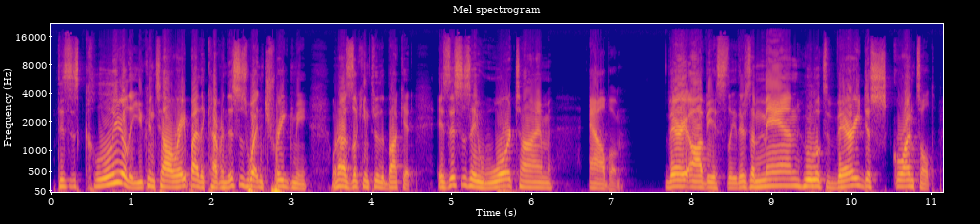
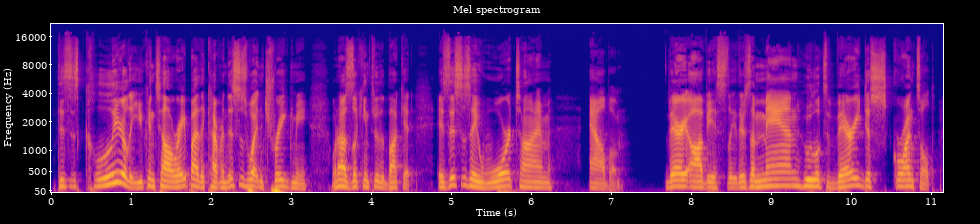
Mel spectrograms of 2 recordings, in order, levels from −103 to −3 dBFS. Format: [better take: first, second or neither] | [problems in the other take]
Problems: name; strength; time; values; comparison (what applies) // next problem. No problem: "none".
second | distortion; slight; 5% of the sound clipped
